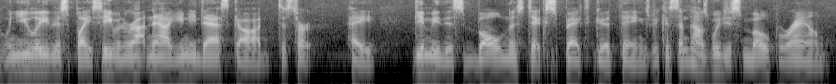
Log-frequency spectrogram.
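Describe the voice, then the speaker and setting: A man preaching a sermon as pastor in a church, moving between hushed, intimate asides and rising, emphatic passages. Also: on the low side.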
